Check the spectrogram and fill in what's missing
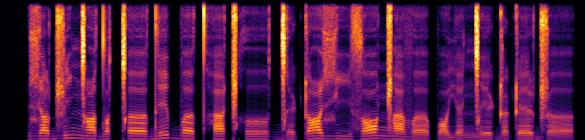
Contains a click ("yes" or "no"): yes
